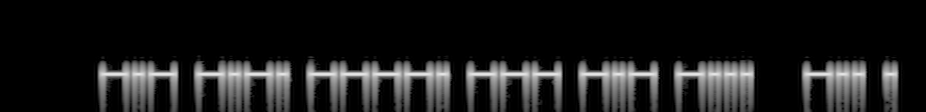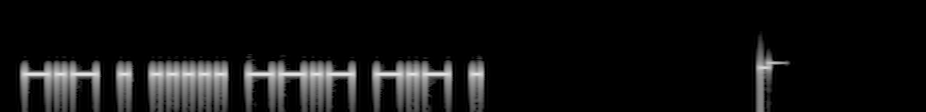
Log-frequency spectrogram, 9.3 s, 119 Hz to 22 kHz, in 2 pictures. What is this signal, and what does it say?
Morse code, heard as a keyed tone, about 30 wpm, 700 Hz. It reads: KC9OKB DE KE5QKE
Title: USA Callsign DE Callsign - 6 Characters - 30wpm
